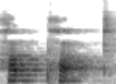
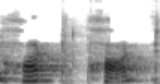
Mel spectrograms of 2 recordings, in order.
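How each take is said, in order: First: হটপট said "hop-pot", first t gone; assimilated T. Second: Said in the usual way. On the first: Shown as a demonstration. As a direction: turn the middle t of হটপট into p. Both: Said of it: "এটা উচ্চারণ হবে".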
